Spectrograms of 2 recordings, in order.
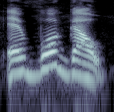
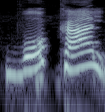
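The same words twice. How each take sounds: First: Vogal said firmly in Portuguese with a hard g; Portuguese translation vogal. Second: Vocal said Spanish style, ending on a rising tune; Spanish word vocal. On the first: Teacher giving students the Portuguese word, firm. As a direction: state vogal as the answer. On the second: Teacher presenting the Spanish term to students, rising. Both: Shown as a demonstration. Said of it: "Essa é a tradução".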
